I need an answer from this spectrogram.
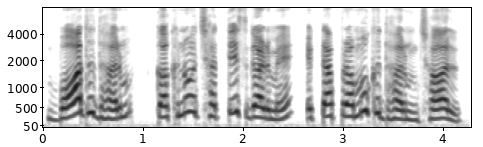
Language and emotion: Maithili, neutral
